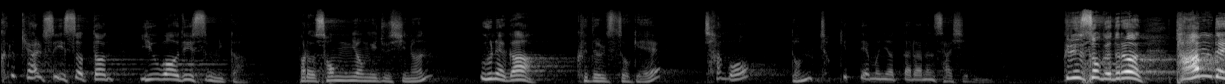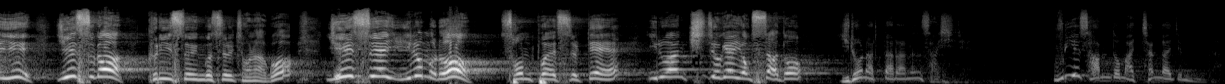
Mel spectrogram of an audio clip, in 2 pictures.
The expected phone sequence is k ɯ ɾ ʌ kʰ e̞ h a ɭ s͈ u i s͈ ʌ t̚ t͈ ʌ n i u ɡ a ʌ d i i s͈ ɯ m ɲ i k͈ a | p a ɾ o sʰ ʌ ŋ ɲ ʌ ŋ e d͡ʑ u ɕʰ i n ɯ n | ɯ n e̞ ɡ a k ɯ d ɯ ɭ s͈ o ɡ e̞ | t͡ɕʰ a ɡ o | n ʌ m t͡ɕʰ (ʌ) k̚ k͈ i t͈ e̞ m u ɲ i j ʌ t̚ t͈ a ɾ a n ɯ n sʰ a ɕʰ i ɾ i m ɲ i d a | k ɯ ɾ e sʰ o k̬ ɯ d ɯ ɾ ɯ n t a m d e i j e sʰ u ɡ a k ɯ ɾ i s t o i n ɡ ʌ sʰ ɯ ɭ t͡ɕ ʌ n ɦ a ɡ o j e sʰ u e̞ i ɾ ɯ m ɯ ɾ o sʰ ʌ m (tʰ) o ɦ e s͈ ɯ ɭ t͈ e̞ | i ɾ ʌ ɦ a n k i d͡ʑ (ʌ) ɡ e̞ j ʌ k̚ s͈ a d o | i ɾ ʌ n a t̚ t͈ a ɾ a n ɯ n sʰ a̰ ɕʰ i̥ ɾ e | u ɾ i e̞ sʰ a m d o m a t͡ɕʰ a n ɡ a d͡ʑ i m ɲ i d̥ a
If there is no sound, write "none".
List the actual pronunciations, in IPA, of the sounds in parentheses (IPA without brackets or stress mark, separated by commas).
ʌ, pʰ, ʌ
